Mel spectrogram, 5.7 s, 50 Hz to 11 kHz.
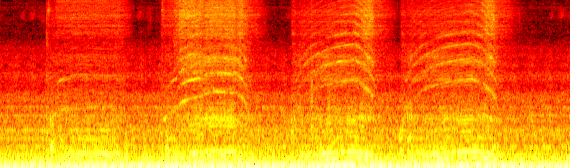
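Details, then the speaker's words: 25-year-old plow truck, rear plow hydraulic pump with its case off: a heavy rumble with a groaning whine in bursts; owner suspects frozen hydraulic fluid. "my pump is frozen I got it uncovered here on the rear plow um I got the case off of it case cuz I had to make one um but it makes pretty heinous noise here"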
